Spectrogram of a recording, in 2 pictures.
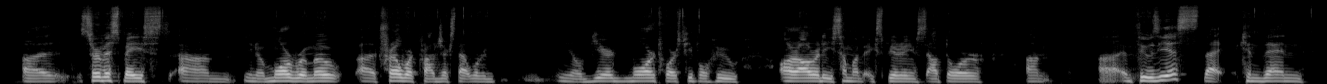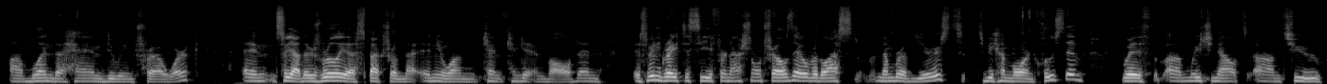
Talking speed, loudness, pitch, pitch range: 175 wpm, -26 LUFS, 150 Hz, 140-160 Hz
